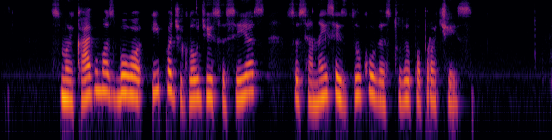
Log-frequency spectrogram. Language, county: Lithuanian, Panevėžys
